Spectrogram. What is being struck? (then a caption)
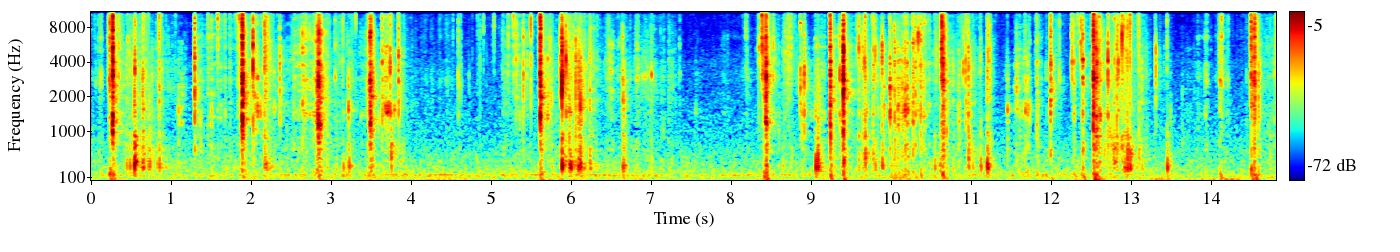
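Glycerin soap bar shaved with a knife blade. A utility knife blade shaves along the sides of a small, solid, translucent yellow-green amber glycerin soap bar held in the hand. Quick, crisp scraping and crackling strokes come in dense, bright bursts, with brief quiet pauses around the four- and seven-second marks. Little low end is heard beneath the sharp peeling sound.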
